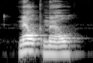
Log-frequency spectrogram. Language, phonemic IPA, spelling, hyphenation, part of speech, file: Dutch, /ˈmɛlkmœy̯l/, melkmuil, melk‧muil, noun, Nl-melkmuil.ogg
- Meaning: an immature person, notably an ignorant novice; greenhorn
